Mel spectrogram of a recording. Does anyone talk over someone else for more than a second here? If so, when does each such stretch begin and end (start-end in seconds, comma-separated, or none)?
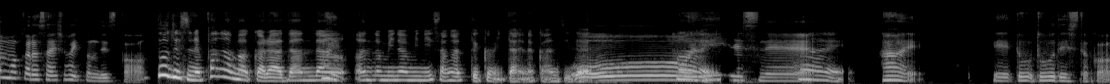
none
